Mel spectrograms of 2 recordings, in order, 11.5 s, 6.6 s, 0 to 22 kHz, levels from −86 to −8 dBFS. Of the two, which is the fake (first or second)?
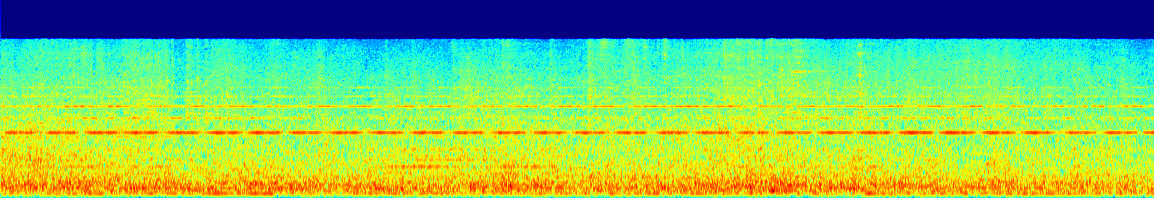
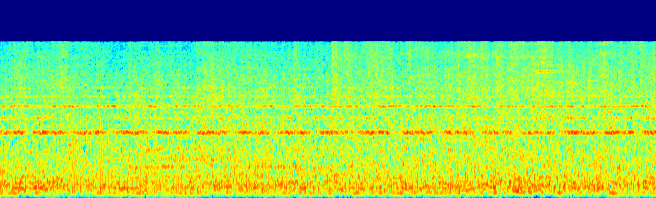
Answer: second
